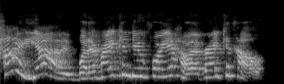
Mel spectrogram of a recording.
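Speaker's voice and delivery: sugary, sweet, helpful customer-service phone voice. Explaining how to soothe people who expect a certain way, customer service voice. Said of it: "boomers expect a customer service voice".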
